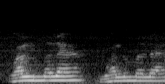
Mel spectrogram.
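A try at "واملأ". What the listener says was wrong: Alif is silent. Alif is silent.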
